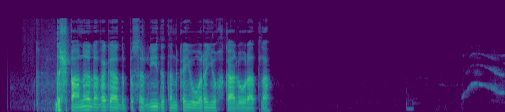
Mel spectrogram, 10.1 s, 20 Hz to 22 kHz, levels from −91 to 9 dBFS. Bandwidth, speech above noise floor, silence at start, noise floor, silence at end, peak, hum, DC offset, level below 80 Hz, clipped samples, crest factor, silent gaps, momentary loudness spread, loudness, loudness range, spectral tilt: 11.5 kHz; 63 dB; 0.7 s; -87 dBFS; 4.75 s; -2 dBFS; none; under 0.1%; -58 dBFS; under 0.1%; 24 dB; none; 13 LU; -24 LUFS; 9 LU; -5 dB/octave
